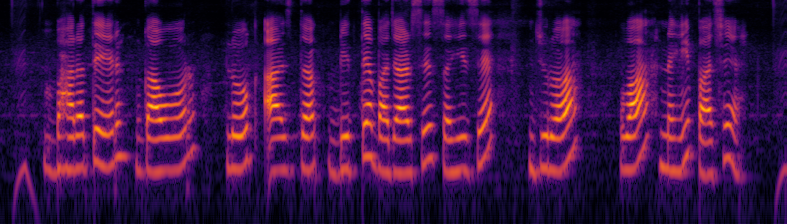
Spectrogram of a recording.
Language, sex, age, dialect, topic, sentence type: Magahi, female, 18-24, Northeastern/Surjapuri, banking, statement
